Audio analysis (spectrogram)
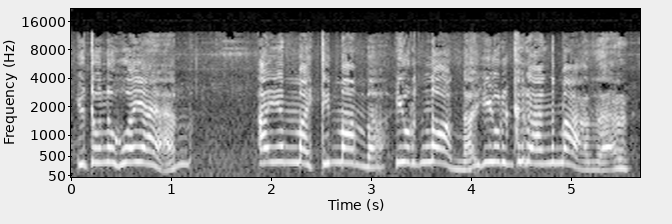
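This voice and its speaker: A tiny old Italian granny, acted out by a man, pitched very high and shrill. She is exuberant and bossy, full of warmth and fire, speaking broken English in a storybook reading. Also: animated, measured pace. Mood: delighted, effusive. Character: warm, fiery tiny elderly Italian grandmother.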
